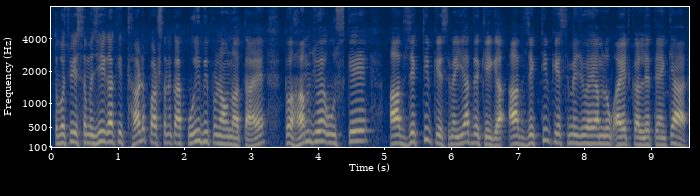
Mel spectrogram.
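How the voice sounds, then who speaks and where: A man's voice: fairly high pitch, normal speed, a little mellow. A man teaching an English grammar lesson, constantly asking the class questions and answering them himself, with fillers and repeated key words.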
